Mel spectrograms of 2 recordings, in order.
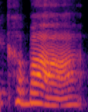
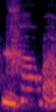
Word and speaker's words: Kabba: I was like, remember to say Kabba and not Kabba because I've been in my head, I've been saying People say both.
